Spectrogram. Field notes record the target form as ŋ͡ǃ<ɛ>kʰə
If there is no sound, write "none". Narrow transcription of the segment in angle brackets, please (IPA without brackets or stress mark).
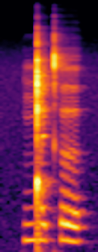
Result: ɛ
